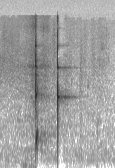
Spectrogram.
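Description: Two sharp clinks of small kitchen items knocked together on a stone countertop, about half a second apart, the second ringing briefly.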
